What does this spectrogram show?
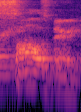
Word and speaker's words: Salisbury: Salisbury. Salisbury. Like the steak.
